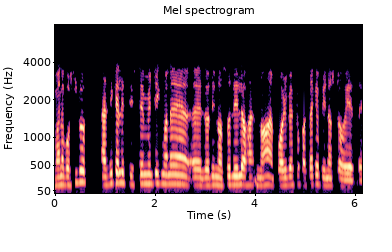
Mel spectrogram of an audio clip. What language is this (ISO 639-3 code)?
asm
